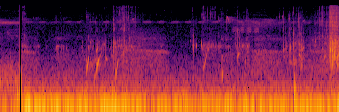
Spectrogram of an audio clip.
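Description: Water sloshing against the hull of a small boat, with a few sharp knocks from handling the spincast rod and reel, the loudest near the end.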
